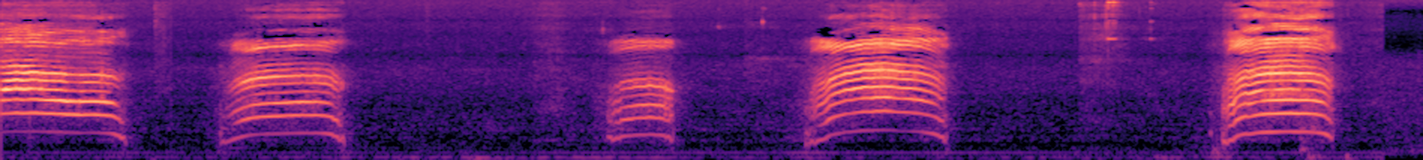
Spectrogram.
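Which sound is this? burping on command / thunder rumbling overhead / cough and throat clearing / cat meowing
cat meowing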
